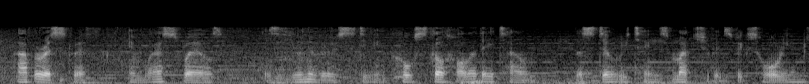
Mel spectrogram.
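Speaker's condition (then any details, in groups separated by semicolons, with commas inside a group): No condition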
